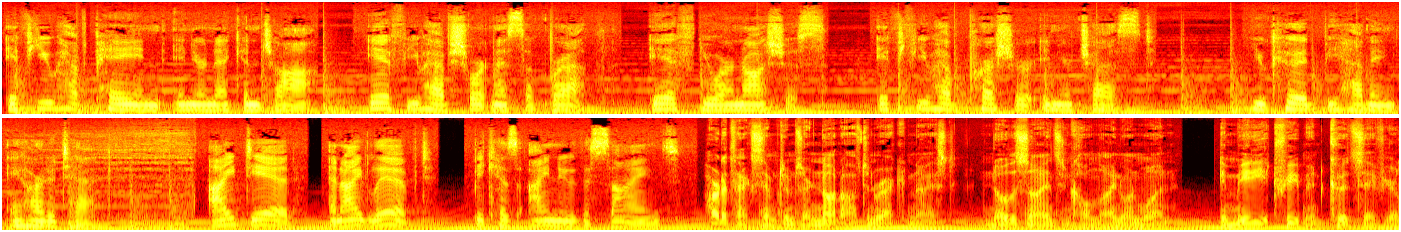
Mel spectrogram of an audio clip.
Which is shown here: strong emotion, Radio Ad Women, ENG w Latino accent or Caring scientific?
Radio Ad Women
